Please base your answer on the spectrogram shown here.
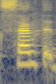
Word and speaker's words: cent: Why the C is pronounced as S in the word sent? Because it's followed by E. You remember the rule. If the C is followed by either I, E, or Y, it's gonna be pronounced as S.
